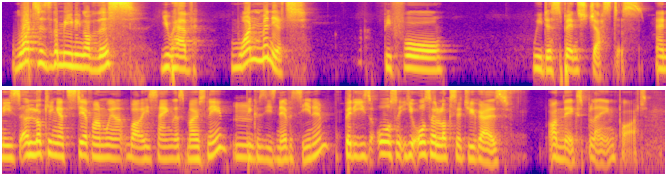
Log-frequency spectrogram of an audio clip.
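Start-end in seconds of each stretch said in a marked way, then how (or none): 0.2-8.1 very booming giant orc voice. Game master voicing Gorga addressing the players, in a very booming voice. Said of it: "He's got a very booming voice".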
